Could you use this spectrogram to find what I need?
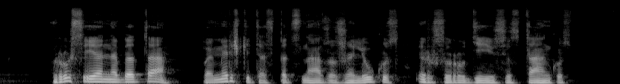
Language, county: Lithuanian, Vilnius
